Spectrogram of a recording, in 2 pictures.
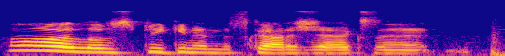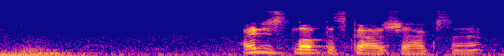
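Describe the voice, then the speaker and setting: A woman's voice: a little high, animated, moderate pace, fairly bright tone, a little hiss or hum, low-quality recording. A woman giving casual, blunt commentary while she plays a video game. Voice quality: chatty, blunt opinions. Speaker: gamer.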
